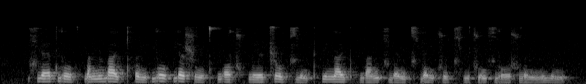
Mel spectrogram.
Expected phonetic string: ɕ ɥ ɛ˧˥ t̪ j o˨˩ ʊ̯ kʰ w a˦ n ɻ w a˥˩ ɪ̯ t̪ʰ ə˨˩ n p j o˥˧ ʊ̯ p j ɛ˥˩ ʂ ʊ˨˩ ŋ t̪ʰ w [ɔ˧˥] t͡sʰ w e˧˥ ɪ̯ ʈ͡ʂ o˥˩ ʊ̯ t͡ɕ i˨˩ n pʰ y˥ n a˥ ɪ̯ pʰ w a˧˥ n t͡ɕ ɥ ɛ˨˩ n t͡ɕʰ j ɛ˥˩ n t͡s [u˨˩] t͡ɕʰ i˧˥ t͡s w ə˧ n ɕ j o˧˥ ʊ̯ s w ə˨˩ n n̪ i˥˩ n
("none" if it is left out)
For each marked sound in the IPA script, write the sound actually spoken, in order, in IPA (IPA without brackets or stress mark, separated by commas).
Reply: ɔ˧˥, u˨˩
